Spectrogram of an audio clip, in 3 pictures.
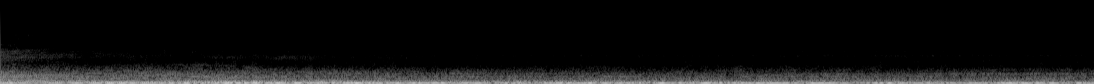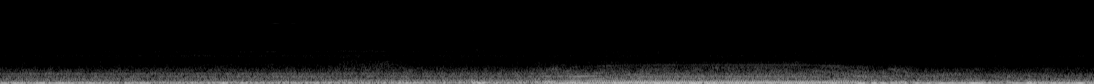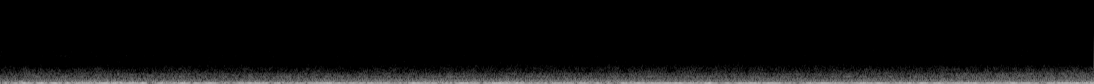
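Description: Steady low rumble of car engine and road noise heard from inside a moving car. About 17 seconds in, an engine note rises and holds for a couple of seconds, then falls away.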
